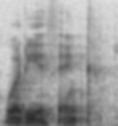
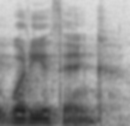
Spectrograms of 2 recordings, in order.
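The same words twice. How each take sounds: No difference in how they are said.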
